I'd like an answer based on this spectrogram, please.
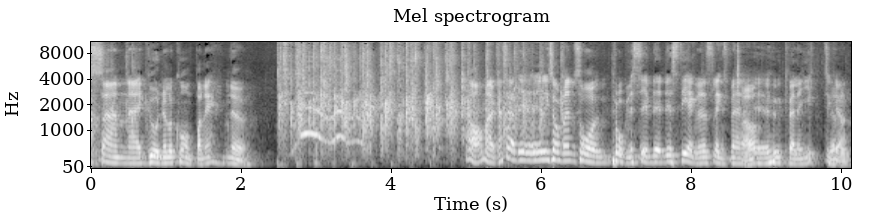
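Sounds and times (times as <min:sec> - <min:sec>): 
speech: 0:00.1 - 0:02.2, 0:05.0 - 0:10.1
audience applause: 0:02.5 - 0:06.5
faint cheer or whoop: 0:02.6 - 0:04.1.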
